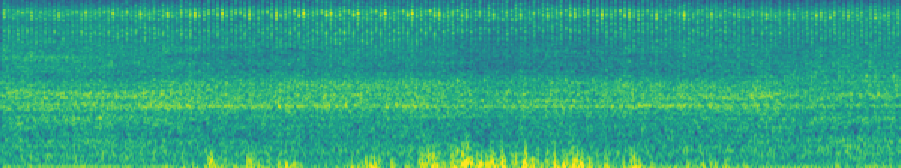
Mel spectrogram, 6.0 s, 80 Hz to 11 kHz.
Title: E90 330i bad engine noise after fast 30 minute drive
